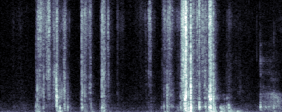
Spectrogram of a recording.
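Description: Large Lenormand cards are shuffled in short crisp riffling bursts, close and fairly quiet, with brief pauses between the flurries.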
